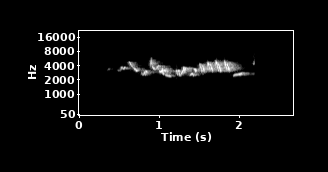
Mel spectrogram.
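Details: Purple Finch song: a rapid, rich warble of slurred, twittering notes rising and falling at a high pitch, running continuously for nearly two seconds, then ending with a short high note against a quiet background.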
